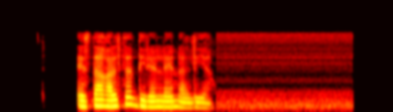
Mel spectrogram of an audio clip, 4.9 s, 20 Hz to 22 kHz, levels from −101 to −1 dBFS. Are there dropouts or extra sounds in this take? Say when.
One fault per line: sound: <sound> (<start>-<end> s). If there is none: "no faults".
no faults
